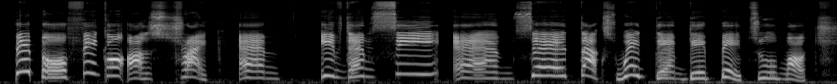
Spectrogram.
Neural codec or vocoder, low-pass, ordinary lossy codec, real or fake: none; none; none; real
